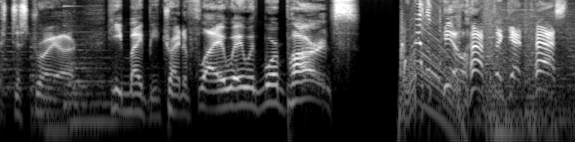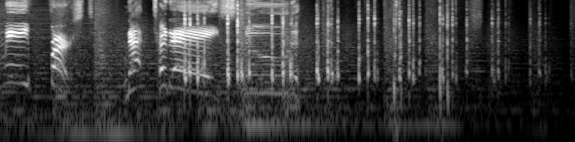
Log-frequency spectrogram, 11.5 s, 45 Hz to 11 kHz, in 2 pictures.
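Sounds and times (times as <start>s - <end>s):
speech: 0.0s - 8.9s
small hooves of a mechanical pygmy goat trotting on a hard surface: 7.4s - 11.5s.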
